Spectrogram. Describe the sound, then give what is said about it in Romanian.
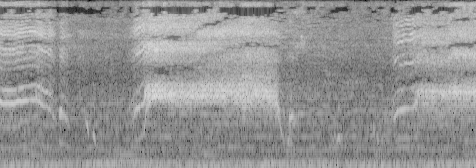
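A bird that can mimic almost any sound imitates an infant's wail in three long, rising-and-falling harmonic cries separated by short pauses, fairly loud over a steady low rumble, with no talking. “Even a baby crying.”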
